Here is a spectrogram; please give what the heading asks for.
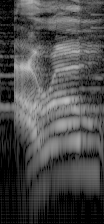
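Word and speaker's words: Agro: your unresponsive mirror is named aggro pronounced arrow for some reason which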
